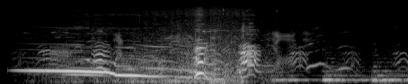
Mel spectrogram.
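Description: Sled dogs howling and yelping: one long howl sliding down in pitch, then a string of short yelps. A low steady drone comes in about three seconds in.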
